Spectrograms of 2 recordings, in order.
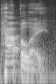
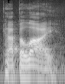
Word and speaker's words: papillae: The pouch has like these little thing called papillae, which papillae. Papillae, P-A-P-I-L-L-A-E.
